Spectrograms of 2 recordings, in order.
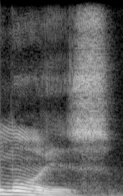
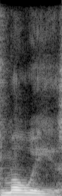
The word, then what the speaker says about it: Moise: Because I think it's Moise. So I'm trying to remind myself to say it right, especially to do it for the video, so I apologize, I've been saying her name wrong this whole time.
